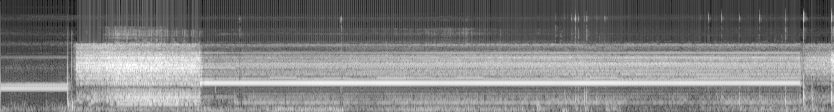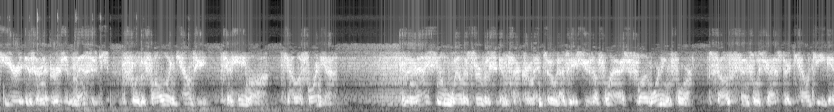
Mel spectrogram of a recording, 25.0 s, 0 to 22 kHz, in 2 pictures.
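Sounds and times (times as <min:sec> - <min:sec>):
two-tone attention signal: 0:03.0 - 0:12.1.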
